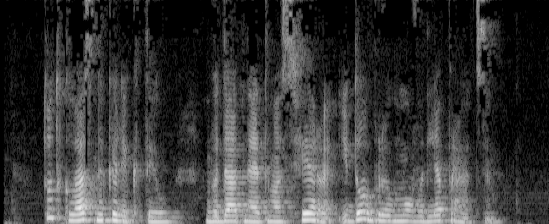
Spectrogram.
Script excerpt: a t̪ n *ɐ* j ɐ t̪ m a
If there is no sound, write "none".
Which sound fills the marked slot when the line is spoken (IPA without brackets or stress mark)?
ɐ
